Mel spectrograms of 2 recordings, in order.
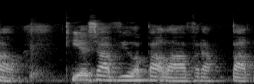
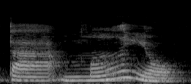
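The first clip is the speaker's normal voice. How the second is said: slow reading aloud; much slower than usual. Shown as a demonstration. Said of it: "E a outra".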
